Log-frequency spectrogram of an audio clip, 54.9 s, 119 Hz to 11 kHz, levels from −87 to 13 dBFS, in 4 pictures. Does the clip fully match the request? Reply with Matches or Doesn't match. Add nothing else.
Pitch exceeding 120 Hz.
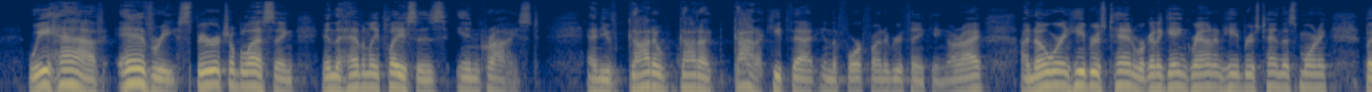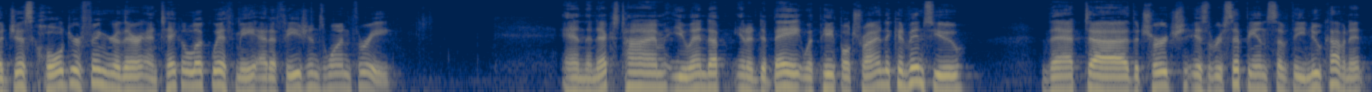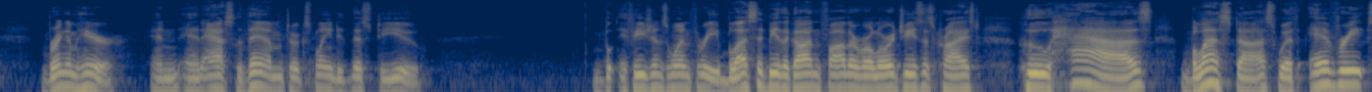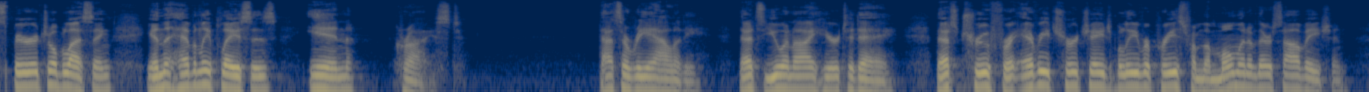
Matches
